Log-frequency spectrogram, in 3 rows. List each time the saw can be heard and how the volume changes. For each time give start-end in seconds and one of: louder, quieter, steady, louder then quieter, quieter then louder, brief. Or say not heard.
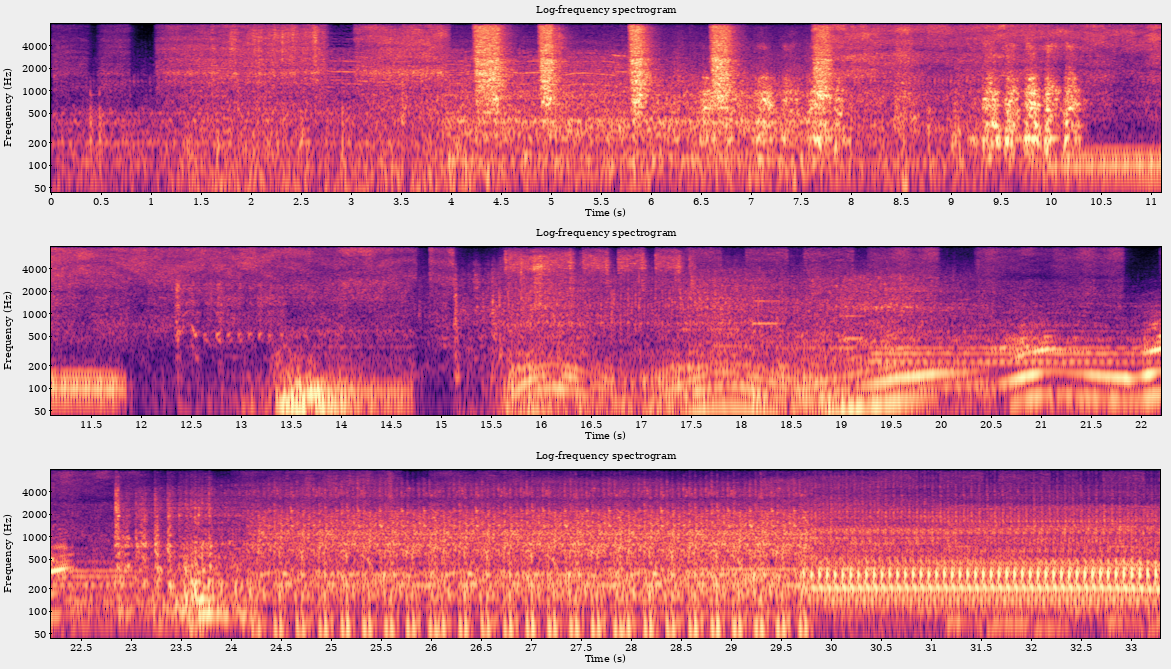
1.2-10.4 louder.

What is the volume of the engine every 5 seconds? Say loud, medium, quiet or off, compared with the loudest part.
quiet, quiet, quiet, medium, medium, loud, loud.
